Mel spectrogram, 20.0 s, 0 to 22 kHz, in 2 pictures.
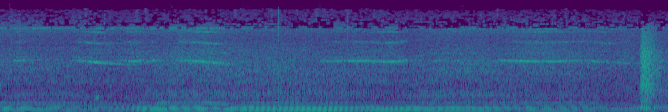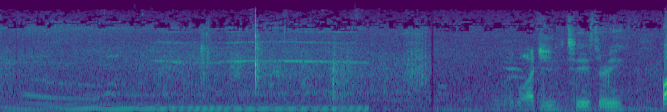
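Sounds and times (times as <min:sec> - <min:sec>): vehicle engine revving: 0:00.0 - 0:20.0
sharp knock: 0:09.6 - 0:10.2.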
